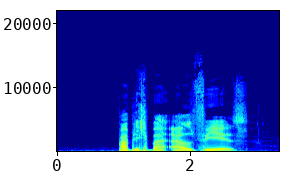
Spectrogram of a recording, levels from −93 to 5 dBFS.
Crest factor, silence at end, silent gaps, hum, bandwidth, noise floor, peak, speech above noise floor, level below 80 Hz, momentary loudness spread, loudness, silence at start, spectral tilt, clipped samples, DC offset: 20 dB; 0.55 s; none; none; 13 kHz; -72 dBFS; -18 dBFS; 37 dB; -48 dBFS; 10 LU; -36 LUFS; 0.9 s; -5.5 dB/octave; under 0.1%; under 0.1%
